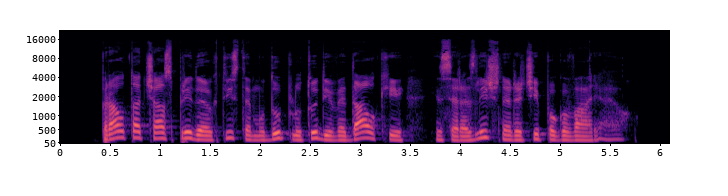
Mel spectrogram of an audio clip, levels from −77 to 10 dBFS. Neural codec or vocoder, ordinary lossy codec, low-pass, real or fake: none; none; 19.8 kHz; real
